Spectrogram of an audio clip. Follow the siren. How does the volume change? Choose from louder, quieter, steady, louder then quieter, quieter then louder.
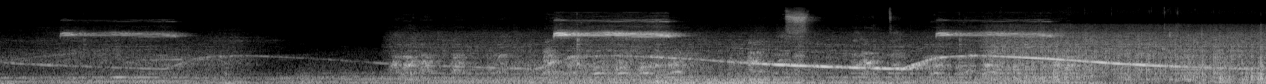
louder.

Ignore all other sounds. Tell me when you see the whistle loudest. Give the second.
6 s.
